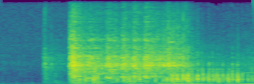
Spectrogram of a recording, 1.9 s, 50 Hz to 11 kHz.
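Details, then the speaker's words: Nissan 300ZX twin turbo, cold start right after replacing the damaged cylinder 6 ignition coil: brief crank, catches and settles into an even, steady cold idle with no misfire stumble; idle issue thought to be intermittent. "Wow, so that's actually quite nice. I know it's still in the cold"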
